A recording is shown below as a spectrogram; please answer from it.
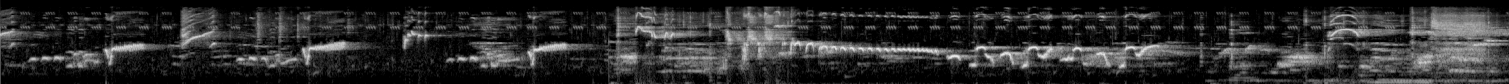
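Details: White-rumped shama song for calming a stressed, mentally dropped caged bird: a series of rising whistled notes, then rapid rattling trills and varied chattering phrases, with a faint low rumble near the end.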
